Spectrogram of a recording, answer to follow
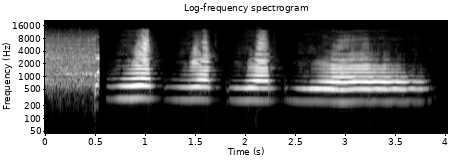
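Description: Sad trombone gag sound effect: three short brass notes stepping down in pitch, then a long held fourth note, the comic 'wah wah wah waaah' of failure. About half a second in, arena fight-broadcast noise cuts off suddenly just before it.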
